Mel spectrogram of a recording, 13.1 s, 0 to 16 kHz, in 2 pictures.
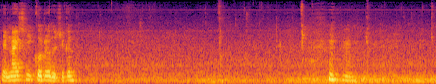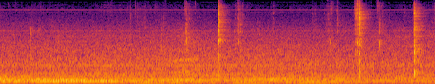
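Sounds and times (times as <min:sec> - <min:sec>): steady low hum: 0:00.0 - 0:13.0
person chewing food: 0:03.2 - 0:07.6, 0:08.2 - 0:13.0.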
